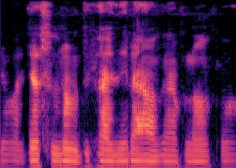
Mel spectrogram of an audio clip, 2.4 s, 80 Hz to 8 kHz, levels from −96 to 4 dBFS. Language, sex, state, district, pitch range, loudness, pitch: Hindi, male, Bihar, Araria, 100-105 Hz, -21 LUFS, 105 Hz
